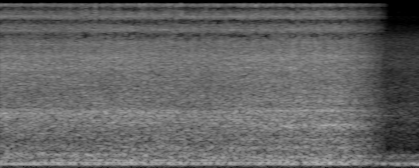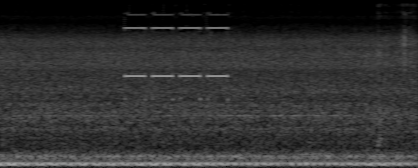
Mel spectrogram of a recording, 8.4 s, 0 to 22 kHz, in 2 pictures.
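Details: 2005 Ford Explorer 4.6 L after EGR valve replacement, checked for vacuum leak sound: engine revs with a busy rumble, then drops to a smooth, even idle with steady beat, no misfire or knock; pending MAP high code, runs normally.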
